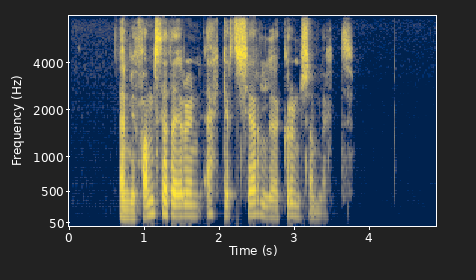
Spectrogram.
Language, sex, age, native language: Icelandic, male, 30-39, Icelandic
